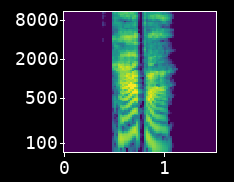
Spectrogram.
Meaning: caper
- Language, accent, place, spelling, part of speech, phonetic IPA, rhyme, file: German, Germany, Berlin, Kaper, noun, [ˈkaːpɐ], -aːpɐ, De-Kaper.ogg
